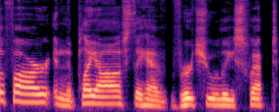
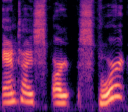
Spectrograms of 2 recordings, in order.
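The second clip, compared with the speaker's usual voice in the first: sport? pitched up high in mock disbelief; teasing stress on singular; 5 semitones higher, slower than usual. Shown as a demonstration. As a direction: lean on the bare word sport, teasing. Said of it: "sport singular instead of plural".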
